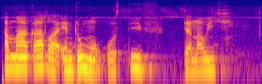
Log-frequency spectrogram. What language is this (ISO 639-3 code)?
mas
